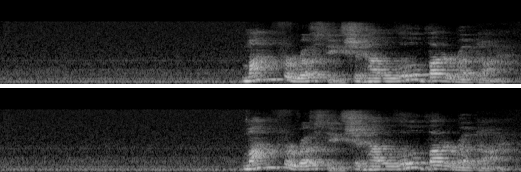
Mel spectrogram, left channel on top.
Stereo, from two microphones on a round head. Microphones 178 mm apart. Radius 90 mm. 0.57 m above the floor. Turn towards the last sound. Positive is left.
turn(degrees=45)  # may be behind; listen again after turning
